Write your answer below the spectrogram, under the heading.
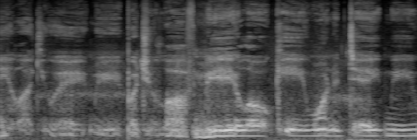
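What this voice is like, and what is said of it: Imitates another person's voice. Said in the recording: “That was not Corpse, by the way. Corpse is not here. ... that impression was spot on.”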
